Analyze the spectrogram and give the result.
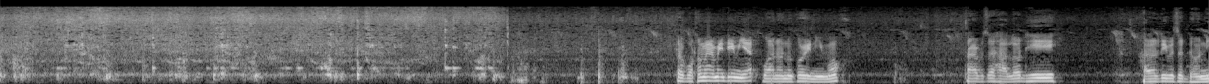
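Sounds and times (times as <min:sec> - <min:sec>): metal ladle scraping a pot: 0:00.0 - 0:05.1
chicken sizzling in hot oil: 0:00.0 - 0:11.3.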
